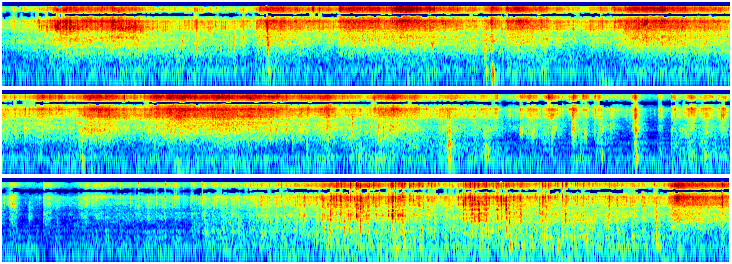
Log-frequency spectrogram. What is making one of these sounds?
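A wet, foamy sponge squelches as hands squeeze it.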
